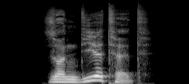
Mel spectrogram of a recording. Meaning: inflection of sondieren: 1. second-person plural preterite 2. second-person plural subjunctive II
- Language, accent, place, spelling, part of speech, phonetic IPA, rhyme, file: German, Germany, Berlin, sondiertet, verb, [zɔnˈdiːɐ̯tət], -iːɐ̯tət, De-sondiertet.ogg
